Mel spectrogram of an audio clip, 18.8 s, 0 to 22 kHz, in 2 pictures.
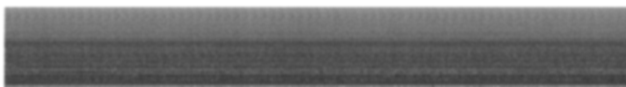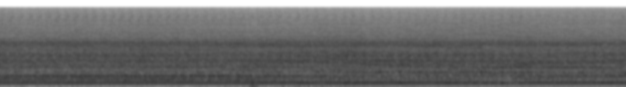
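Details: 2001 Ford Crown Victoria Police Interceptor, Modular V8, 156k miles, idling steadily with a quick, light ticking running through it at engine speed.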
